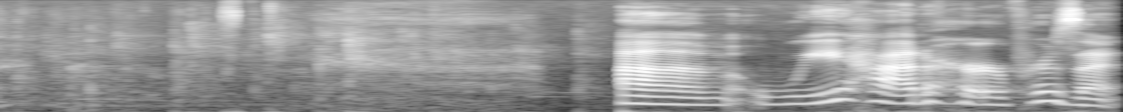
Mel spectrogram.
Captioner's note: audience applauds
